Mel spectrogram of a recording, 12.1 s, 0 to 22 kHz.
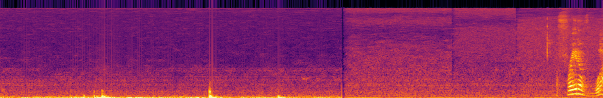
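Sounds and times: dull low thumps: 0.0 - 6.9
low rumble: 0.0 - 6.9.

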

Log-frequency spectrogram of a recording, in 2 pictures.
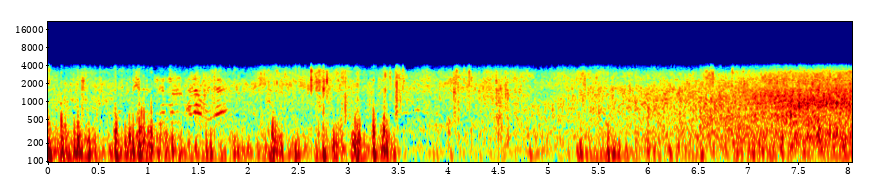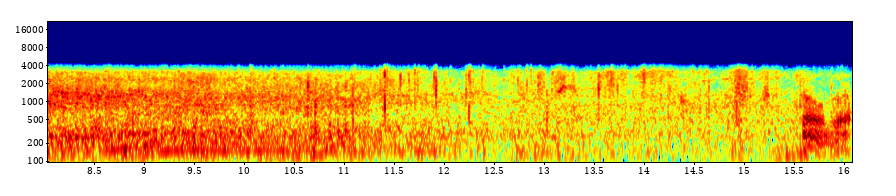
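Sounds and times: car driving past: 4.5 - 15.0.

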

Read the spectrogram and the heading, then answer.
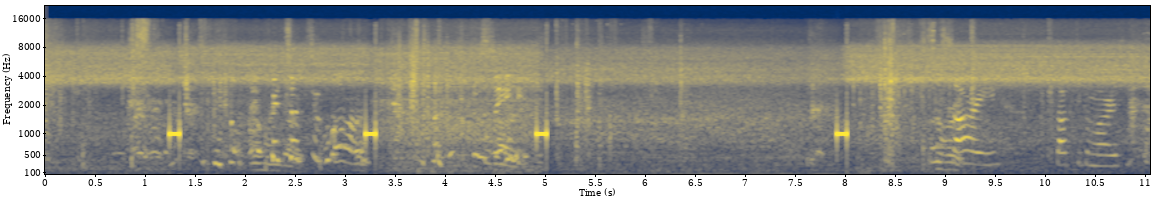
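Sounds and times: short electronic beeps: 4.9 - 5.1.

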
